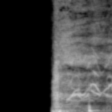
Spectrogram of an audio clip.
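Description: A single sudden sneeze bursts out after a moment of silence, a breathy, noisy blast with a brief voiced edge that trails off over about half a second.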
